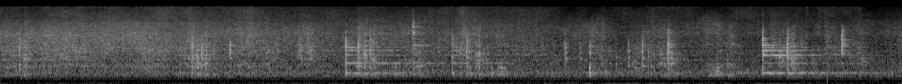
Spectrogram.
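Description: Chicken pieces frying and sizzling in a hammered metal kadhai, turned with a wooden spatula that scrapes and knocks against the pan. Two of the knocks, a few seconds apart, make the pan ring briefly. The sizzling hiss is strongest in the first few seconds.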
